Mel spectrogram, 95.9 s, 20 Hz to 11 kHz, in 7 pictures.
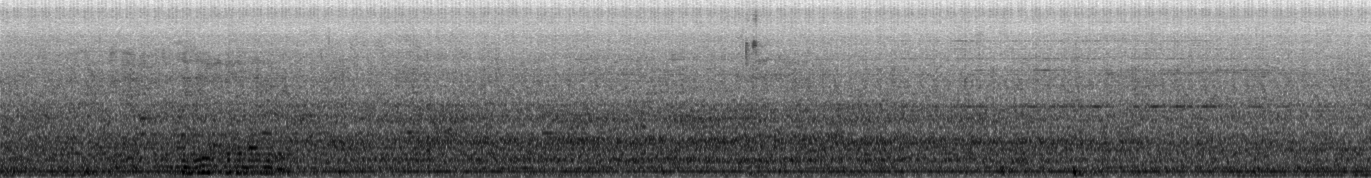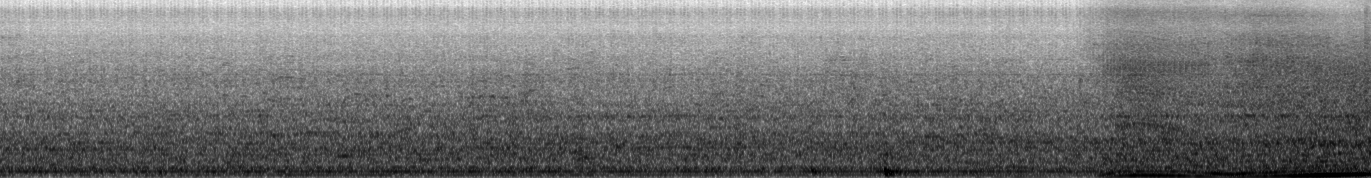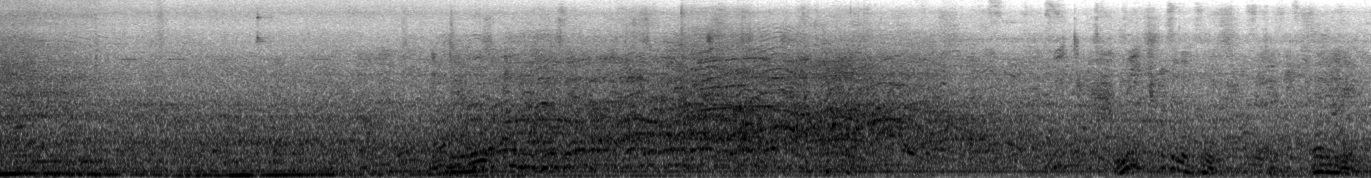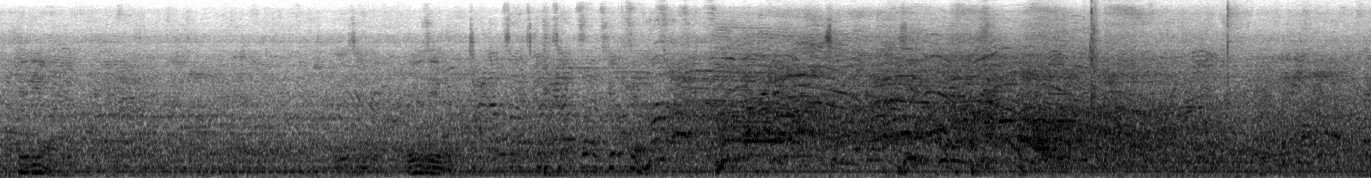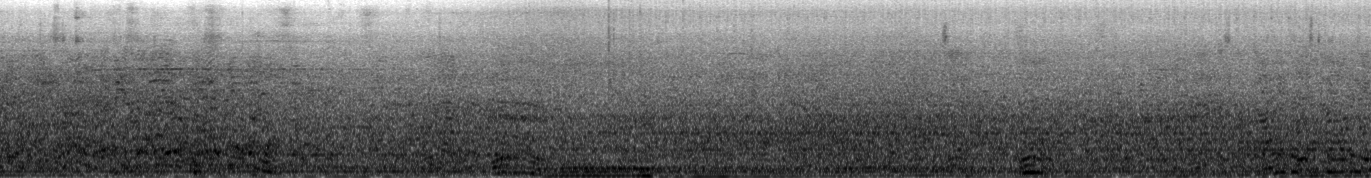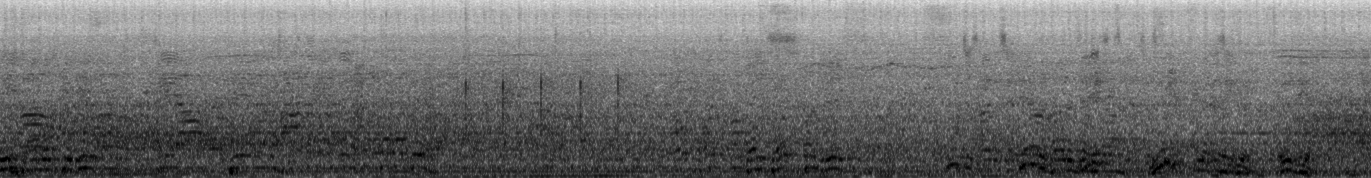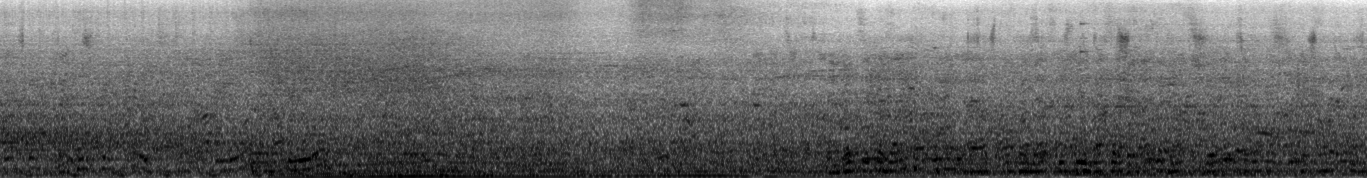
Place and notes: Nordstadt, Bonn, Deutschland - Bonn - Public viewing in two adjacent pubs
Bonn - Public viewing in two adjacent pubs. Ghana vs. Germany.
[Hi-MD-recorder Sony MZ-NH900, Beyerdynamic MCE 82]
